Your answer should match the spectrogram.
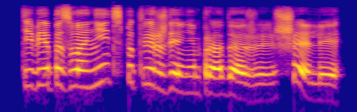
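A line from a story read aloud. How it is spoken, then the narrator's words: Squeaky question. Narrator (Russian): спросил своим писклявым голосом Эрл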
